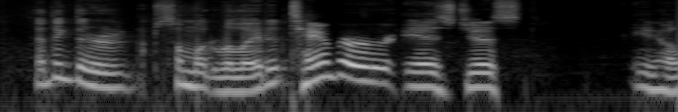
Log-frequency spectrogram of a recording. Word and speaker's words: timbre: exactly all right let's you want to pronounce this one timbre all right i still don't like it i still don't like that it's pronounced timbre it's still stupid i can change it well let's just everybody call it timber and then put like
